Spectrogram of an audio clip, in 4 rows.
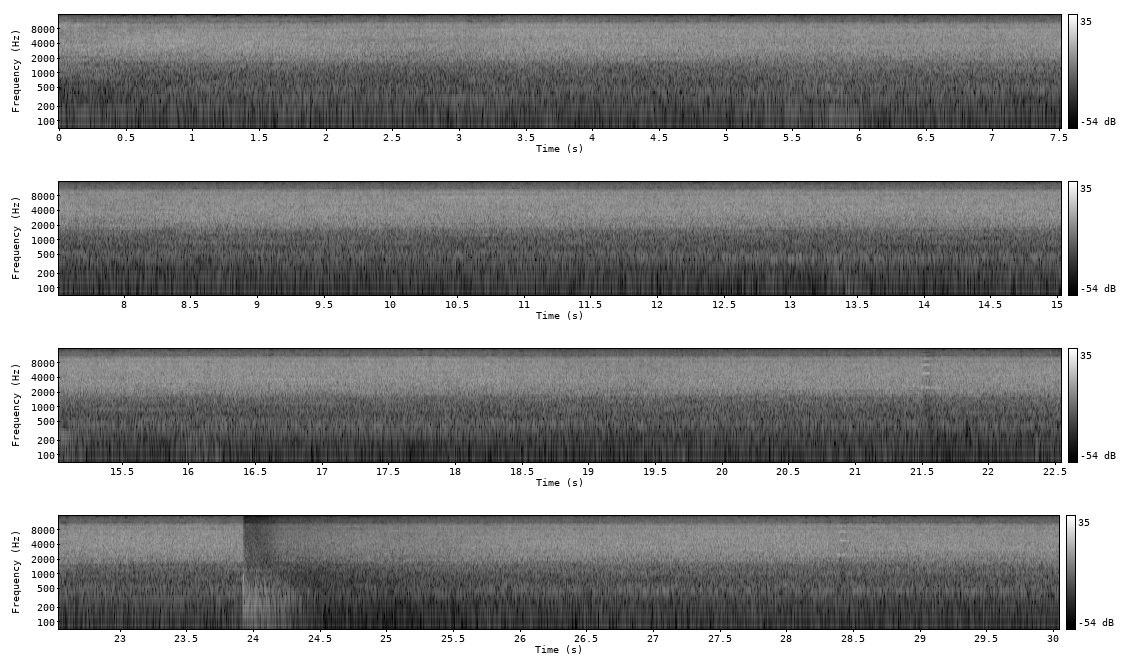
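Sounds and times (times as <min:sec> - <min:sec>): sawmill machinery running: 0:00.0 - 0:30.0.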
